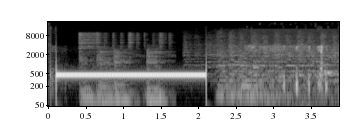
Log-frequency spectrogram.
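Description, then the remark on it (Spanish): A telephone ringing tone sounds as one loud, steady, mid-pitched tone lasting about two seconds, then cuts off into faint line noise with a few soft clicks. “A ver, márcale una vez más.”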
